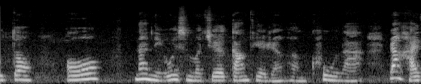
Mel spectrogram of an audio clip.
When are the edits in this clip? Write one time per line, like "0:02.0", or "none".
none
